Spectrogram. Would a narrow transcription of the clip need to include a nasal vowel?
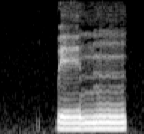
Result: yes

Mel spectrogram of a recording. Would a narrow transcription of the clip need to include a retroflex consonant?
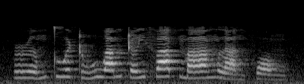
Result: yes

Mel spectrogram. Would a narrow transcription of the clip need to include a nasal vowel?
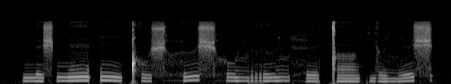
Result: yes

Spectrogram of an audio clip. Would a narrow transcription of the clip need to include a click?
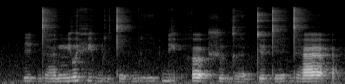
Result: no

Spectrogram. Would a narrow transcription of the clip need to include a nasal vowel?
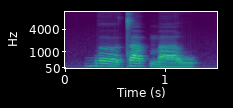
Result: no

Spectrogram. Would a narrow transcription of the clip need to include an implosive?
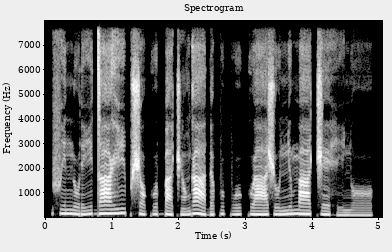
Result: yes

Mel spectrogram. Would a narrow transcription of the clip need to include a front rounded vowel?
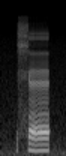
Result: no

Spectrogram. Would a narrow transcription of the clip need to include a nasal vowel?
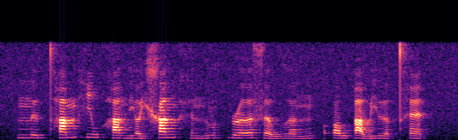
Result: no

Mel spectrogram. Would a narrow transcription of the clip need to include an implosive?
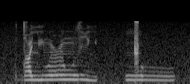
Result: no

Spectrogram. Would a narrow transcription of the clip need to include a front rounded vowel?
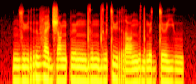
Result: yes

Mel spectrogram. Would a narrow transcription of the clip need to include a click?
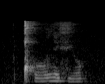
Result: yes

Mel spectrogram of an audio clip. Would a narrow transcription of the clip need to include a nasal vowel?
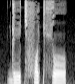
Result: no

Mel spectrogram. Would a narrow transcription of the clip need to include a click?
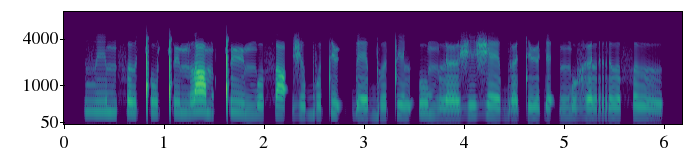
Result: yes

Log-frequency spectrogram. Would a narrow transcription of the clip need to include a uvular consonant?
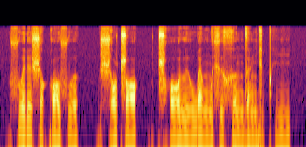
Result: no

